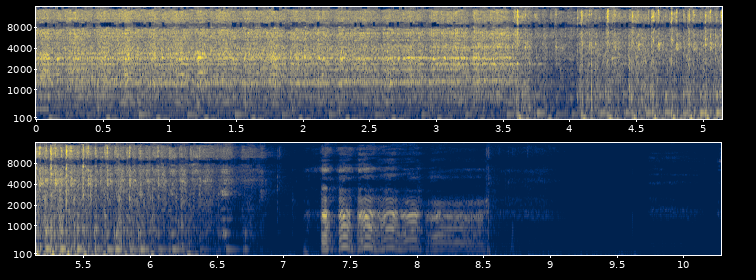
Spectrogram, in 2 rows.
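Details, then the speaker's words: Onan engine on a Gravely with a homemade Chevy LS2 coil ignition, after carb cleaner sprayed in: catches and runs with a rough, quick putter for about six seconds, then dies as the sprayed fuel burns off. "now we're gonna try something really dumb which is squirting some carb cleaner in there let's see what happens now oh yeah baby it's gonna run"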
